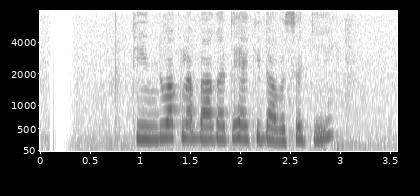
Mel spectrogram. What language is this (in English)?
Sinhala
